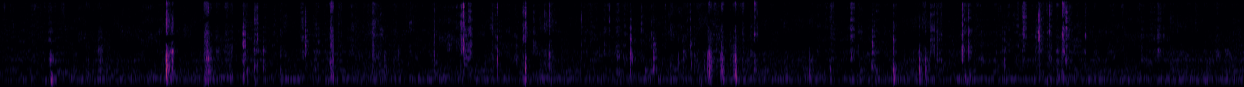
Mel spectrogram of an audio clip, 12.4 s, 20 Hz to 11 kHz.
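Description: Scattered small clicks and taps of hand-blender parts being handled as the replacement motor is fitted back into the Arzum Speedmix AR1013's plastic housing. The loudest single click comes just under two seconds in.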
